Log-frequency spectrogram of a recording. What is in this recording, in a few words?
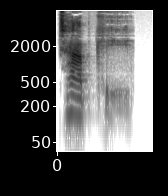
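"tab key", British English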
